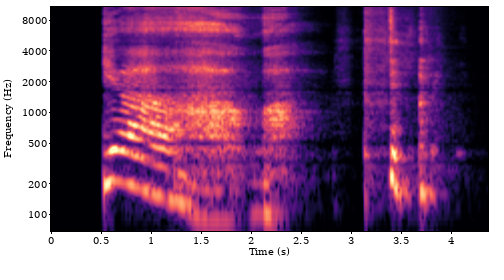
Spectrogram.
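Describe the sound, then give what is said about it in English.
A big man with a deep voice imitates a long exhaled breath: a drawn-out, breathy, voiced exhale, then a pause and a few shorter breathy bursts, with no other sounds. “It's a breath. It's an exhale.”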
